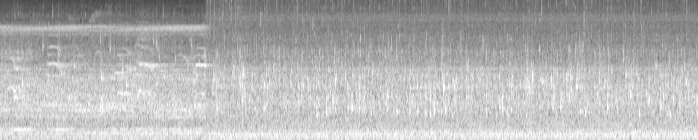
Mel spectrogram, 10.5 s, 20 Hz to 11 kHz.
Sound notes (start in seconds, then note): 4.8 bubbling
